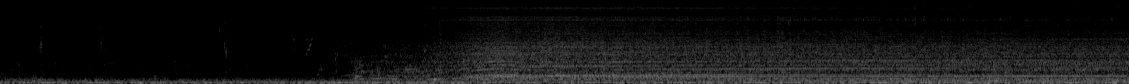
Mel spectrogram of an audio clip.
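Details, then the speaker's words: Replacement 48V VEVOR solar pool pump, newly installed and primed with water: spins up to a low, steady hum with water flowing, much quieter than the old pump, on a partly cloudy day without full power. "so much quieter and this is on a uh partly cloudy day too so it's not even going to run at full power but it's pumping water"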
